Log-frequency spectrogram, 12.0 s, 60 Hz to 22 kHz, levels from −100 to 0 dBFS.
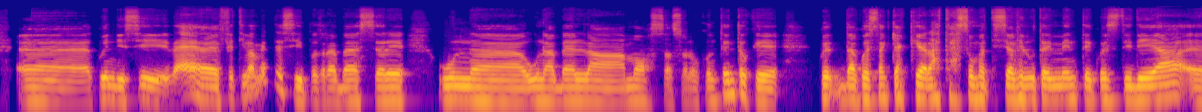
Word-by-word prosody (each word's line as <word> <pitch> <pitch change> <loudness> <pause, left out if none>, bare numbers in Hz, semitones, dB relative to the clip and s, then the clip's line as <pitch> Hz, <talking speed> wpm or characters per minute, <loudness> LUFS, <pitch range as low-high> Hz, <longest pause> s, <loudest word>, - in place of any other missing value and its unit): ehm, 105 -2 -4
quindi 120 -2 +1
sì, 340 - -1
eh, 125 - +3
effettivamente 110 - -4
sì, 115 -2 -2
potrebbe 110 +1 -3
essere 115 +1 0 0.3
un 120 0 +2
una 110 0 0
bella 110 -1 -2
mossa. 110 0 -6
Sono - - -12
contento 145 +6 -2
che 110 -2 +1 0.4
que 130 - +2
da 120 -1 +2
questa 125 +1 0
chiacchierata 125 -1 +2
somma 125 +2 0
ti - - -13
sia 130 - +3
venuta 125 0 +1
in 120 0 +3
mente 120 -2 -1
quest'idea, 120 +4 +2
115 Hz, 130 wpm, -22 LUFS, 110-125 Hz, 0.4 s, eh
